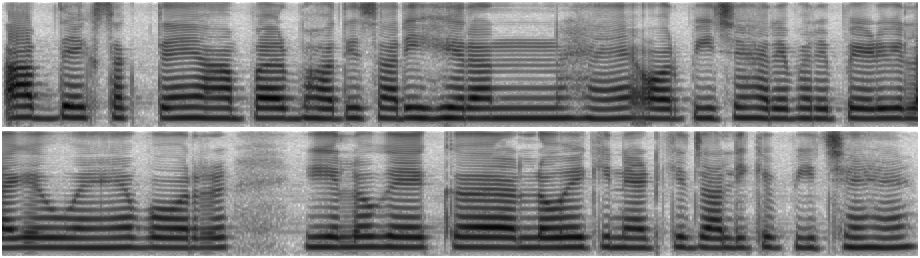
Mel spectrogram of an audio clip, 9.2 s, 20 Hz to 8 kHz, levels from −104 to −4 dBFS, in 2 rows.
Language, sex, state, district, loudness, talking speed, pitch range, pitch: Hindi, female, Madhya Pradesh, Bhopal, -15 LUFS, 210 wpm, 235-245 Hz, 240 Hz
